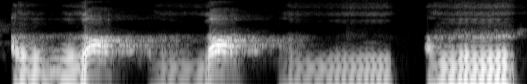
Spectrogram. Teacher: harus ada kasar-kasarnya sedikit, ada gerenjel-gerenjelnya. Dipegang, dirasakan.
